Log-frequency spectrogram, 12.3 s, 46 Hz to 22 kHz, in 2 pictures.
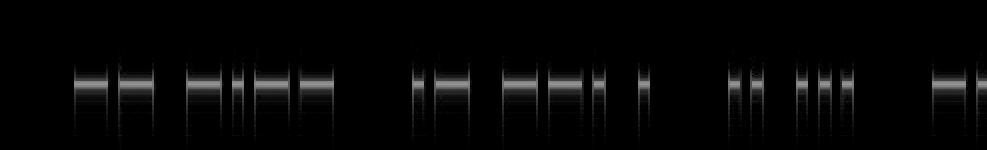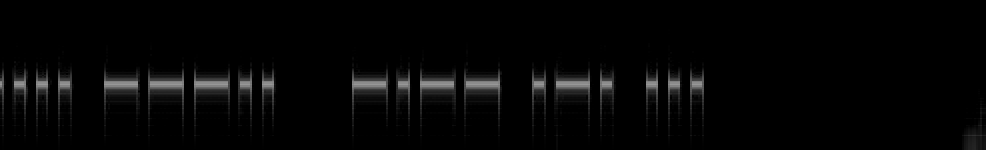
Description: Morse code, heard as a keyed tone, about 17 wpm, 700 Hz. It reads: MY AGE IS 68 YRS
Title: Speed-Racing Common QSO Phrases - 17wpm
